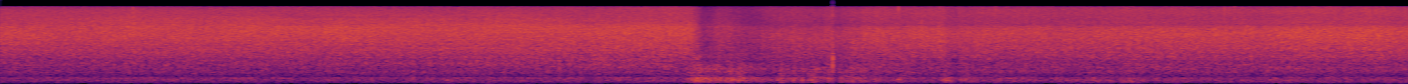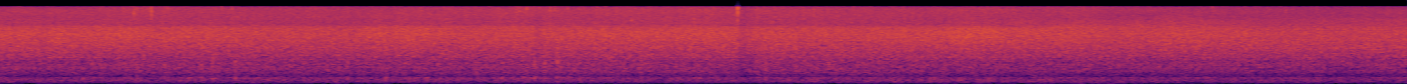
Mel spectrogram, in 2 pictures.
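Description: Heavy thunderstorm rain pouring steadily, with a rumble of thunder about seven seconds in that lasts a couple of seconds.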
